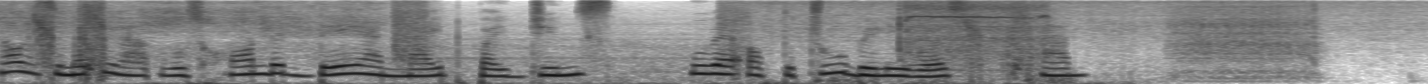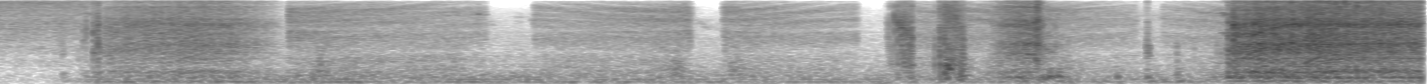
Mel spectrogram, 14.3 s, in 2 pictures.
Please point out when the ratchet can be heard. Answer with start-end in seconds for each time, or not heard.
not heard.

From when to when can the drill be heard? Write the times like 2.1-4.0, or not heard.
3.0-8.6, 12.2-14.2.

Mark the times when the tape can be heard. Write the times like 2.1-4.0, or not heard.
0.1-0.6, 4.8-5.2, 11.6-12.1.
